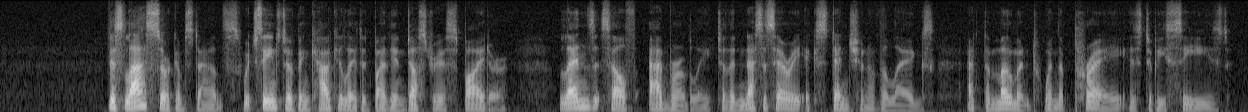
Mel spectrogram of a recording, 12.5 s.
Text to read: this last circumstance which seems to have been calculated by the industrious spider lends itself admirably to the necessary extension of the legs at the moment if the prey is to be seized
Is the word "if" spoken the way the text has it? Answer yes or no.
no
